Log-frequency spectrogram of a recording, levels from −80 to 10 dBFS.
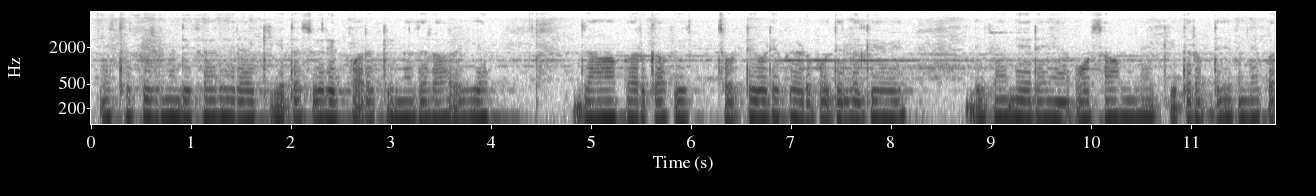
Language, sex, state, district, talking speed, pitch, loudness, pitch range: Marwari, male, Rajasthan, Nagaur, 180 wpm, 135 Hz, -15 LUFS, 130-140 Hz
